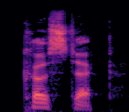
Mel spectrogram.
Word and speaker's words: Costec: It remains a hard C on the end. I was trying to, like, Eastern European, like, CHFI, some of that stuff. So, Costec.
